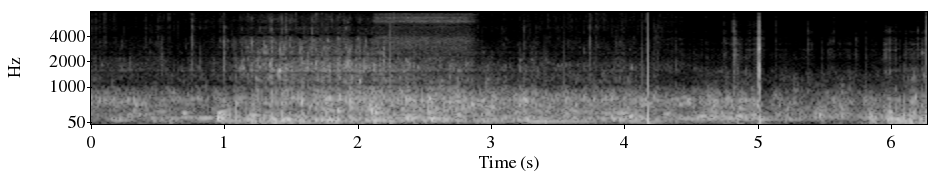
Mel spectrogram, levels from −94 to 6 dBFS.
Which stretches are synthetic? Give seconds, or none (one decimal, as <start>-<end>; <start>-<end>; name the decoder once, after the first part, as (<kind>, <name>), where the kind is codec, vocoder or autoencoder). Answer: 4.3-6.3 (codec, DAC)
